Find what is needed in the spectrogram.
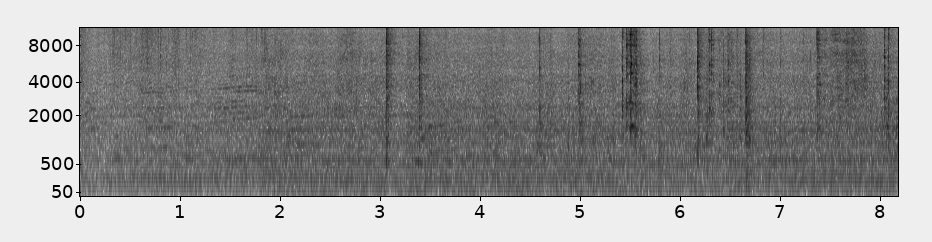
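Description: A metal ladle and spatula clank and scrape against a large wok as flat noodles are tossed, in irregular sharp knocks from about three seconds in, over a steady low hum.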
